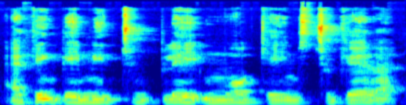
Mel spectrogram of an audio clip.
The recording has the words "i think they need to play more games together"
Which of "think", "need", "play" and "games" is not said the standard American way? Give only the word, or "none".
games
